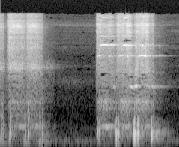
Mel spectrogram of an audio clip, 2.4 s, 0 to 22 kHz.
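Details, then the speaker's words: 1969 Ford Mustang C4 transmission being air-tested. Two bursts of air hiss, each with a few sharp clunks as the pistons stroke; clutch packs apply cleanly: normal clutch pack apply. "that was a clutch pack I think so you can hear it move"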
